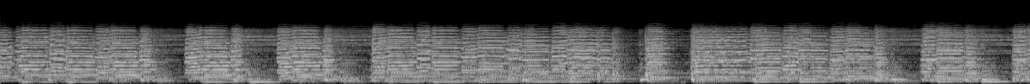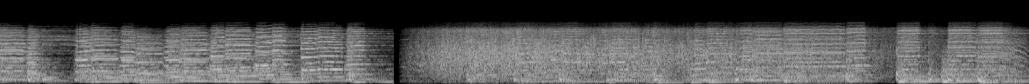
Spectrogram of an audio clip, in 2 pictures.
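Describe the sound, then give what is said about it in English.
The instrumental opening and closing theme music of The Dick Van Dyke Show, as it sounded in episodes 15 through 30 of the first season, plays steadily and loudly in brisk, bouncy phrases with no talking, then near the end swells into a fuller, brighter burst of the whole band. “We'll now listen to the opening and closing theme music to The Dick Van Dyke Show as it sounded from episodes 15 through 30 during the first season of The Dick Van Dyke Show.”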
